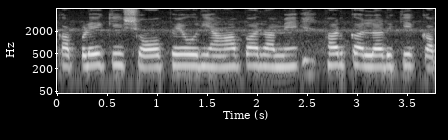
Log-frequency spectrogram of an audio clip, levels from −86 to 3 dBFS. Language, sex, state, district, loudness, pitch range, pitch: Hindi, female, Chhattisgarh, Bilaspur, -13 LUFS, 230-245 Hz, 235 Hz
